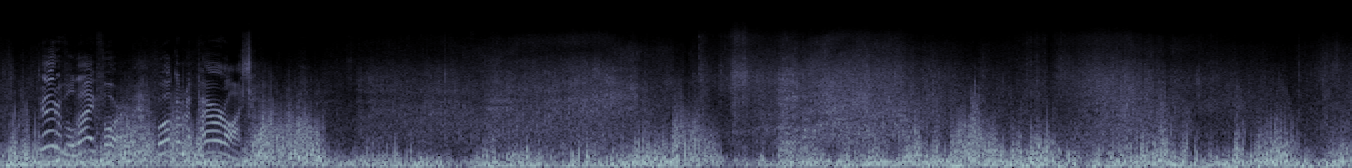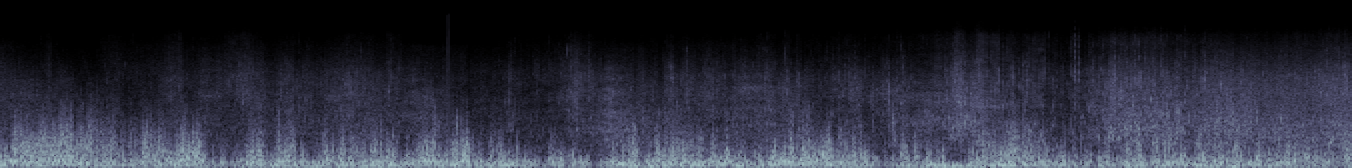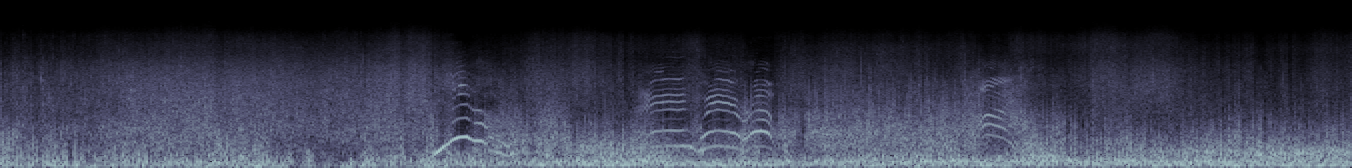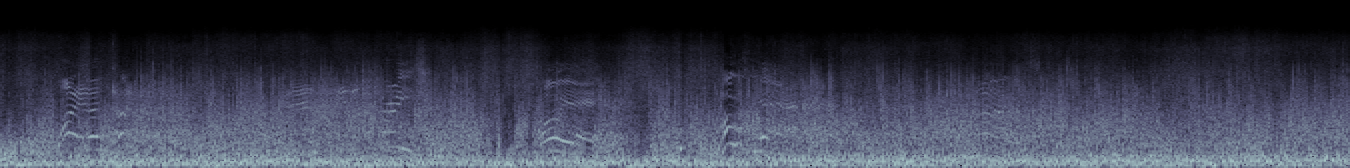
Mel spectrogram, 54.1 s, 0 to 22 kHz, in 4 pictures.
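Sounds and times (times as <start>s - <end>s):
wind buffeting microphone: 0.0s - 54.0s
water rushing and splashing: 3.2s - 54.0s.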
